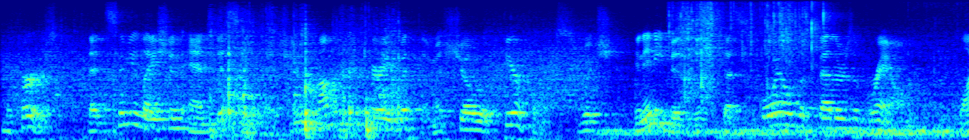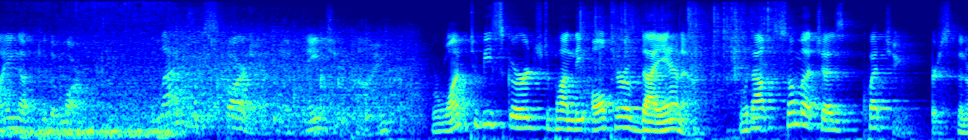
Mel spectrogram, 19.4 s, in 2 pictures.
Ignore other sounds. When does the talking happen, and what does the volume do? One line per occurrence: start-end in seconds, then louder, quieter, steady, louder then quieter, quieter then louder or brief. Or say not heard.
0.0-19.3 louder.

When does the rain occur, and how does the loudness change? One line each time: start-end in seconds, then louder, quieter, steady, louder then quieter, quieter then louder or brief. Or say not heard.
0.0-13.9 louder.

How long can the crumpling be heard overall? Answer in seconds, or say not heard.
6 s.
